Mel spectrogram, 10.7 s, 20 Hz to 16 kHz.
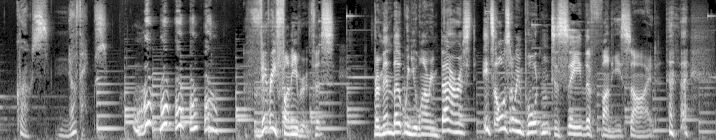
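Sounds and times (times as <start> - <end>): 
speech: 0.3 - 3.2, 3.9 - 10.7
dog barking: 2.0 - 3.4
laughter: 10.0 - 10.5.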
